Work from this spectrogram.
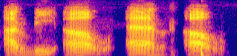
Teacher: huruf ra tu hati-hati, tebalkan jangan nipiskan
